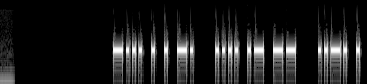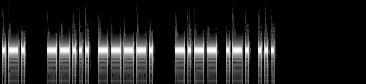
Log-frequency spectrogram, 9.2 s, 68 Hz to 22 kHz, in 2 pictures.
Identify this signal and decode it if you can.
Morse code, heard as a keyed tone, about 32 wpm, 700 Hz. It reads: BEEN HAM FER 79 YRS
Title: Practice QSO - Exchange 3 - More Info - 30wpm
